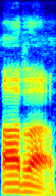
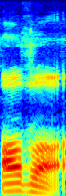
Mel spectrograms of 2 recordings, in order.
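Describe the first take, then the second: First: The r sound is thin and light. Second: The r sound is full and heavy. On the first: The speaker calls it wrong. "আরা পড়লে হবে না" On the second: The speaker calls it right. "রাটা পুর হবে"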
